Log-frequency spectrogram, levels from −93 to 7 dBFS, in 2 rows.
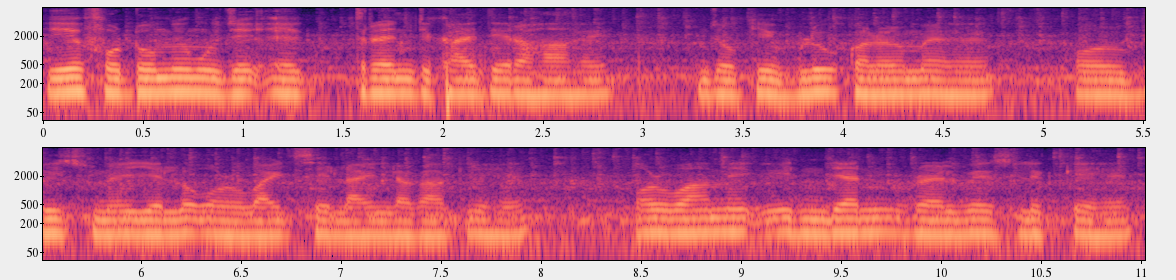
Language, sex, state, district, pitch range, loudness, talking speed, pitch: Hindi, male, Arunachal Pradesh, Papum Pare, 120-130 Hz, -16 LUFS, 190 wpm, 125 Hz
